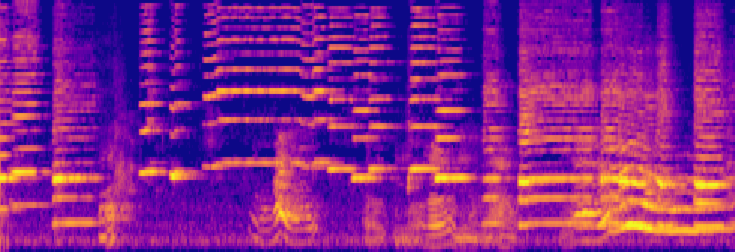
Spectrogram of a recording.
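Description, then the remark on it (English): A service dog named Norm howls along with sustained, bright instrumental notes played as a duet, its wavering, rising-and-falling howls coming in several bursts and growing fuller toward the end. “And that is your assistance dog, or as you call it, your service dog.”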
